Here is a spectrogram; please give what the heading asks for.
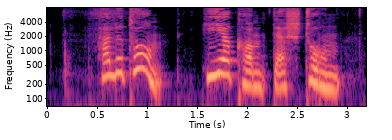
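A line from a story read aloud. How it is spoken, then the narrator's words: Calling out. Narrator (German): ruft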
